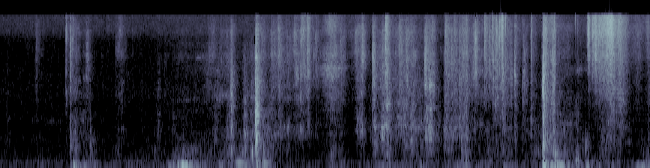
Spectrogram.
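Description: Handling noises on a workbench: a soft knock about a second in, scattered clicks and the rustle of a plastic bag, then a thump near the end as a bagged plastic model kit part is set down on the cutting mat.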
